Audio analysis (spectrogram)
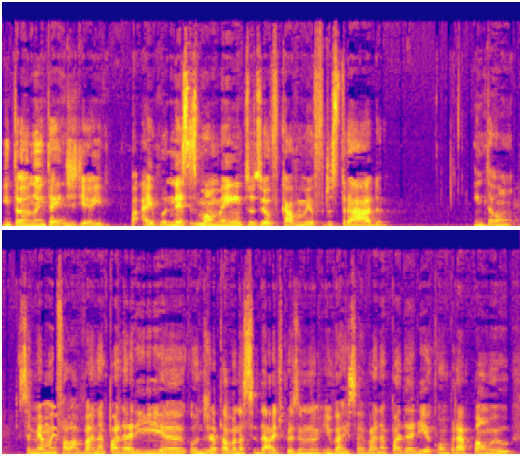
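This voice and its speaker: A woman talks fairly quickly, her fairly high voice showing ordinary pitch variation. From Espírito Santo, Brazil. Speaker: radio and event presenter. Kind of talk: interview.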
